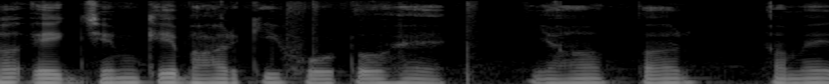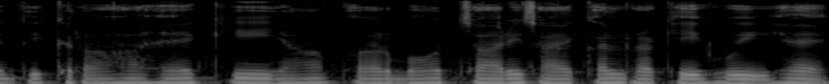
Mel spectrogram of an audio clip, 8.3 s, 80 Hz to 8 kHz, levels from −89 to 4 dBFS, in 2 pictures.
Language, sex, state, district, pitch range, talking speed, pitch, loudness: Hindi, male, Jharkhand, Jamtara, 110-115 Hz, 165 wpm, 110 Hz, -48 LUFS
